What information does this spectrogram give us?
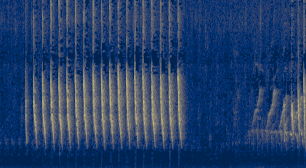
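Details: Bar-winged prinia, or ciblek kristal, singing in the morning: a steady series of about sixteen sharp, high chirps over three seconds, then quieter, more varied twittering starts up.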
